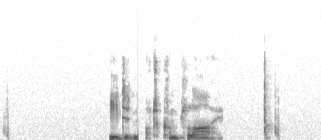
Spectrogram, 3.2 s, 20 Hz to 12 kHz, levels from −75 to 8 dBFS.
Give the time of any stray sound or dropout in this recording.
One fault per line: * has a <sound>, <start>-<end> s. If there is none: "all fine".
* has a dropout, 1.4-1.5 s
